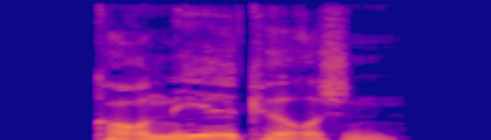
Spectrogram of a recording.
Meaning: plural of Kornelkirsche
- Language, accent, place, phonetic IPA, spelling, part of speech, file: German, Germany, Berlin, [kɔʁˈneːlˌkɪʁʃn̩], Kornelkirschen, noun, De-Kornelkirschen.ogg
